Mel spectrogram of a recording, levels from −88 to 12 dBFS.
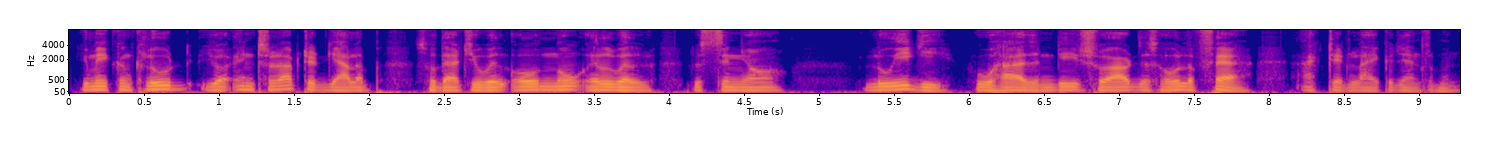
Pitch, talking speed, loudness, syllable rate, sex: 100 Hz, 180 wpm, -20 LUFS, 5.6 syllables/s, male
